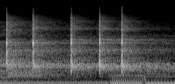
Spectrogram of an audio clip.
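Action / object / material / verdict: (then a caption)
tap / ceramic floor tile tapped with a key / ceramic / hollow. A key taps a hollow ceramic floor tile five times, and each strike gives a short, bright, clacking knock that fades almost at once. The hollow sound marks the tile as a defect to flag and report to the developer.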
